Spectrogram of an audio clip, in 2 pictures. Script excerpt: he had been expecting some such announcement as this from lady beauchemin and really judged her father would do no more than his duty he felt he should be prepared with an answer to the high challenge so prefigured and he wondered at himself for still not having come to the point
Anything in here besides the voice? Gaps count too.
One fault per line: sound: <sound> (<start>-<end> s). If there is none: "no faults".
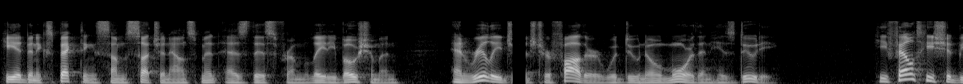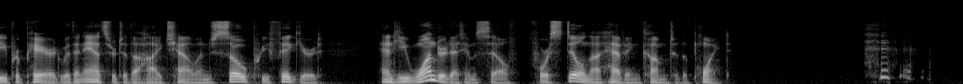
sound: dropout (5.1-5.3 s)
sound: laugh (18.3-19.0 s)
